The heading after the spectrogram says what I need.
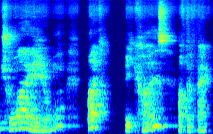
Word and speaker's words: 좋아해요: plus the fact that if you see an H sound somewhere in the middle of a word, it's practically silent.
